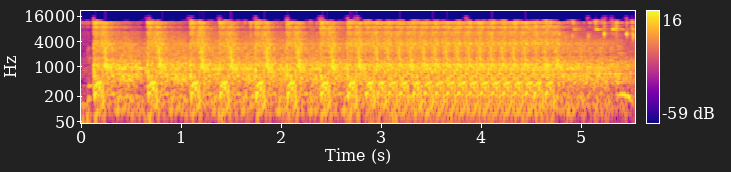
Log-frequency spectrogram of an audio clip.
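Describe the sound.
Gunfire sound effect: loud, dense rapid-fire automatic shots with heavy thumping blasts, running without a break for the whole clip.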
